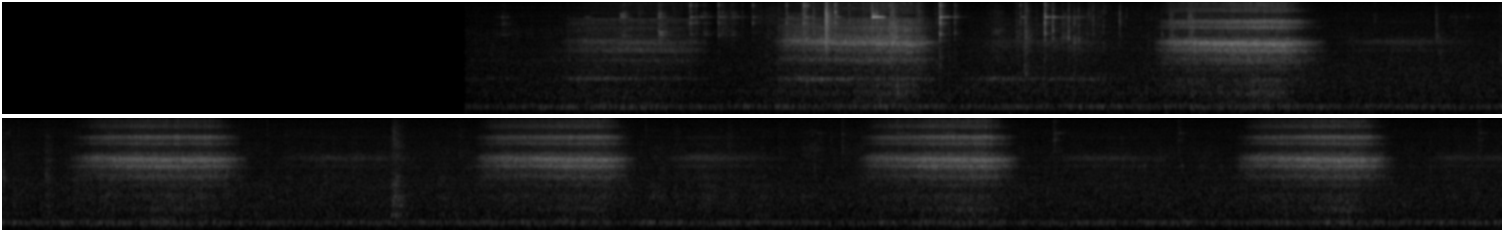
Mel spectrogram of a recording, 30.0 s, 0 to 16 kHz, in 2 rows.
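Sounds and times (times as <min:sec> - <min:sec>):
steady low hum: 0:04.6 - 0:30.0
person snoring: 0:05.6 - 0:07.0, 0:07.8 - 0:14.2, 0:15.7 - 0:17.5, 0:19.8 - 0:21.4, 0:23.6 - 0:25.2, 0:27.4 - 0:29.0.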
